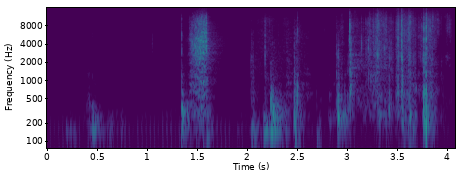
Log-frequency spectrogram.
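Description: Wrapping being torn and crinkled off a sealed trading card box as it is opened: a short tear about a second and a half in, then steady crackling and tearing through the second half.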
